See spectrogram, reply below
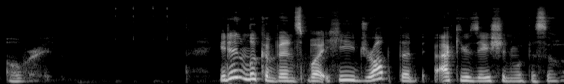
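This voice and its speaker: Husky woman narrating a game. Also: low-pitched, lively intonation, moderate pace, darkish tone. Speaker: let's play streamer. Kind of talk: visual novel narration with casual commentary.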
